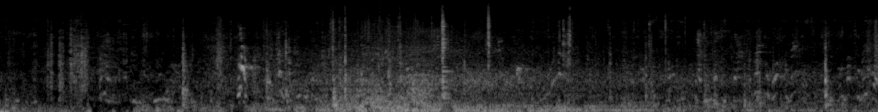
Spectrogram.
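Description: Faint clucking of chickens, with a sharp click about two and a half seconds in and light handling noises as a cable is worked through a tractor's engine bay.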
